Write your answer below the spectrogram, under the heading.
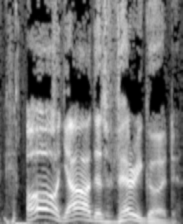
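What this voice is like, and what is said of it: Put-on Dutch accent. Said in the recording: “that's my Dutch accent.”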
